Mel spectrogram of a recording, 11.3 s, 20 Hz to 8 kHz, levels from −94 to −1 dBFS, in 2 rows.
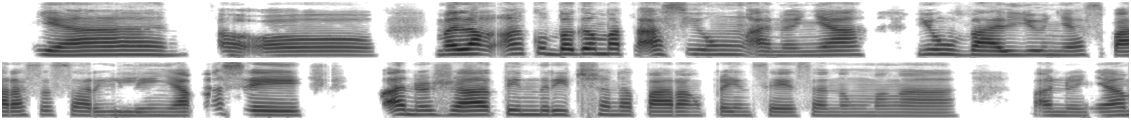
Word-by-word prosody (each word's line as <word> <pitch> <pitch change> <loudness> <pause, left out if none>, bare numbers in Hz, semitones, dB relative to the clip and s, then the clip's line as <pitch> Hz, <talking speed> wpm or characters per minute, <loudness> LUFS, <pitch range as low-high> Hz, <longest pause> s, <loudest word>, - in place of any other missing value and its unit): Yan, 215 0 +2 0.2
oo. 200 +1 -2 0.3
Mala 240 +2 +8
ah, 260 +1 +1
kumbaga 265 -1 +3
mataas 255 -2 +2
yung 235 -1 -5
ano 190 -1 -2
niya, 210 +3 +2 0.2
yung 245 0 -2
value 210 0 +2
niya 210 0 -5
para 195 0 +3
sa 215 0 -13
sarili 190 -2 -7
niya, 185 0 0
kasi 215 -6 +2 0.4
ano 230 -2 +3
siya, 220 0 +4
tinreat 220 -1 -5
siya 225 -2 -7
na 210 - -5
parang 190 -1 0
prinsesa 185 -1 -7
nung 180 0 -13
mga 170 -1 -6 0.4
ano 185 -1 -6
niya, 185 +3 -2
210 Hz, 150 wpm, -24 LUFS, 190-225 Hz, 0.4 s, Mala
